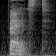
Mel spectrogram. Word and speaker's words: best: B 발음은 윗입술이랑 아랫입술이랑 떨어지면서 나는 소리예요. 마치 best처럼요. best.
